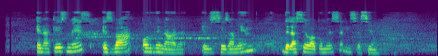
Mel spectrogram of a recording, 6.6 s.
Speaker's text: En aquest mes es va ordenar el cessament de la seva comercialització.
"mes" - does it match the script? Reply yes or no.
yes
